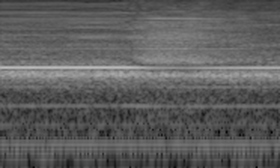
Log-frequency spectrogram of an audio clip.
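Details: Sewing machine motor converted for a lathe/grinder spindle: brush wires swapped to reverse rotation, commutator cleaned, wiring repaired, plugged straight into mains at full speed. It gives a steady high whine and airy brush hiss with no arcing or sparking, running normally.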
